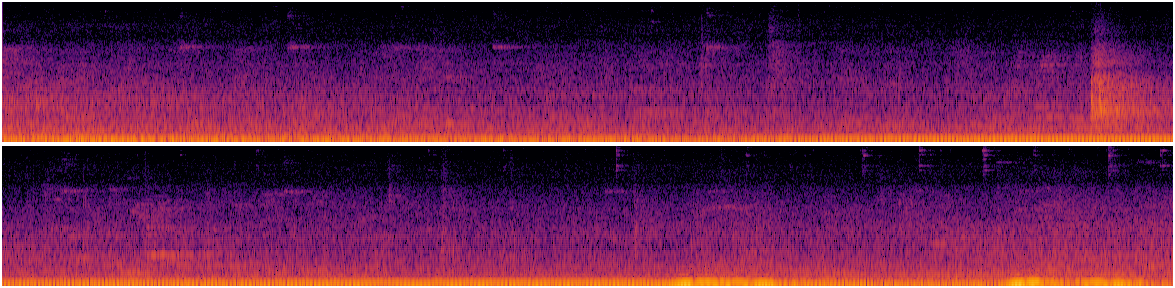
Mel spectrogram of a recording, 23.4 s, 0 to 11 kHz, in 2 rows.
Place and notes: berlin: friedelstraße - the city, the country & me: night traffic
same procedure as every day
the city, the country & me: june 15, 2012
